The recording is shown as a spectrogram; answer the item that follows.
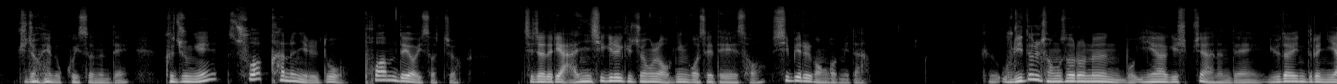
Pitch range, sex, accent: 105-155 Hz, male, native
